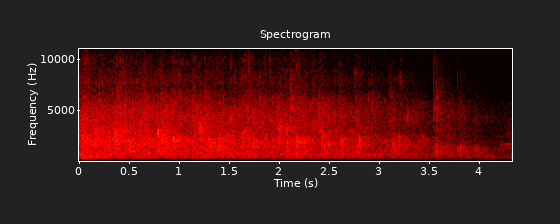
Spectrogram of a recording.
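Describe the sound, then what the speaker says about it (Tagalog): A church congregation applauding during a prayer service: a soft, diffuse wash of many hands clapping, heard from a distance and slowly fading toward the end. "So palakpakan natin ho ang Panginoon."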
